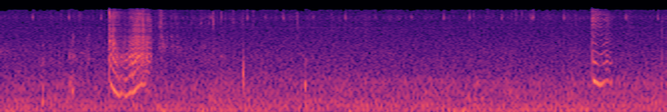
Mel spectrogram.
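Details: Baby Sonoran Desert ground squirrel that roams a backyard in the Sonoran Desert. Two short squeaks: a dipping then rising one near the start, a brief second squeak about three seconds later, over quiet background hiss.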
